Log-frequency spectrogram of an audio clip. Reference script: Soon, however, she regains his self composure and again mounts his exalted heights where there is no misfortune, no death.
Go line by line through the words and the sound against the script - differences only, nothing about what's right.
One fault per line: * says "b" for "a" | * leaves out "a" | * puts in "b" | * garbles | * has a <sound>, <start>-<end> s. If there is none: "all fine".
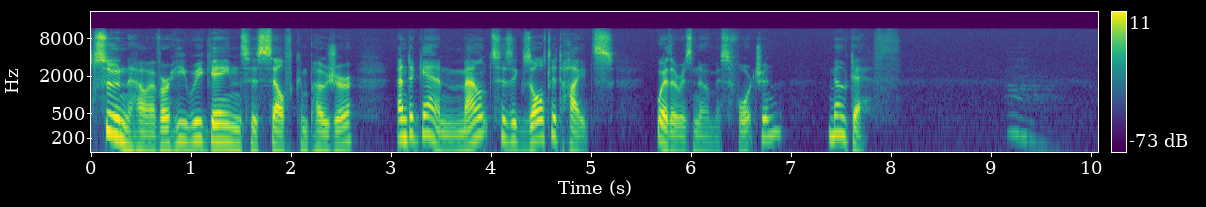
* says "he" for "she"
* has a sigh, 9.1-9.8 s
